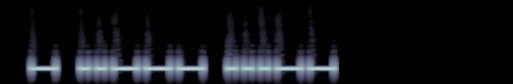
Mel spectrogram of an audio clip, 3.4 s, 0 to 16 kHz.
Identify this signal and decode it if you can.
Morse code, heard as a keyed tone, about 23 wpm, 700 Hz. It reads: T23
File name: practice / 22wpm / Three Letter-Number Combinations - 22wpm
